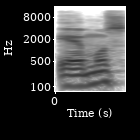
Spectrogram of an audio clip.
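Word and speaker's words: hemos: lust a nosotros nosotras emos bosotros bosotras abeis eos eustedes an so spanish ang lal letra h or h ay silent mute okay mud silent iyung letter e as A emos abase an.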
